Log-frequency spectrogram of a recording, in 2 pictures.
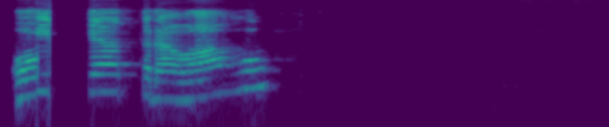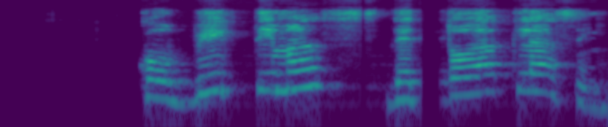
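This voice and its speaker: Woman, fairly high voice, very slow pace, earnest testimony, simple broken phrasing. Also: a bit bright, dull audio. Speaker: guest giving testimony, human rights worker. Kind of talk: personal testimony.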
